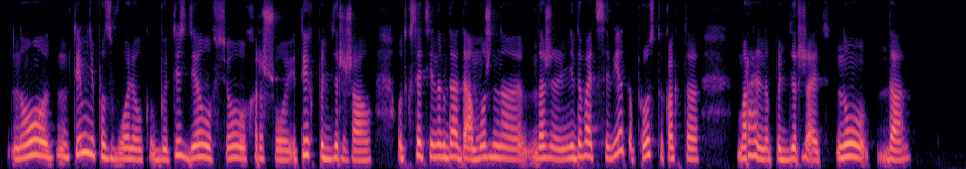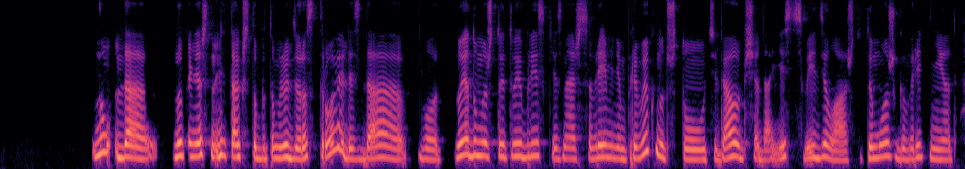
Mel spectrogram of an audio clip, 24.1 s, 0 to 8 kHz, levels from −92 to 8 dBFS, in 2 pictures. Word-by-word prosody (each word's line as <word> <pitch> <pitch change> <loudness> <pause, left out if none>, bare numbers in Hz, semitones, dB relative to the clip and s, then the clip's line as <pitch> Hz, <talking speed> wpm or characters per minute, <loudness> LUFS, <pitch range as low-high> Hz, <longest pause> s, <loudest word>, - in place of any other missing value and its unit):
но, 230 +4 +4
м, 220 - -1
ты 265 +4 -2
им 305 - +5
не 280 - +4
позволил, 190 -4 0
как - - -8
бы, 175 0 -1
ты 255 - -2
сделал 210 -2 +2
всё 195 +4 -1
хорошо, 185 -3 -3
и - - -3
ты 255 +9 +2
их 255 - -1
поддержал. 180 -5 -1 0.3
Вот, 200 - -2
кстати, 235 -2 +2
иногда, 220 0 +2
да, 185 - +2
можно 205 -1 0
даже 200 -2 -1
не 195 +3 +2
давать 225 +2 +1
совет, 240 +8 -1
а - - -3
просто 245 +9 -1
как-то 190 -2 -2 0.5
морально 195 -4 +1
поддержать. 180 -1 0 0.2
Ну 220 +1 +4
да. 185 -3 -1 1.9
Ну 275 +6 +4
да, 205 -3 +4 0.3
ну 235 +2 +6
конечно, 235 +1 +2
не 245 - +4
так, 220 -1 +2
чтобы 190 -3 -1
там 195 0 0
люди 200 -2 +5
расстроились, 210 - +1
да, 190 -1 -1 0.2
вот, 180 -5 -3
но 220 +2 +4
я 265 - +4
думаю, 245 -1 +3
что 230 0 -4
и - - +1
твои 230 +2 0
близкие, 230 -2 -3
знаешь, 190 -1 -6
со 195 - -7
временем 200 -2 0
привыкнут, 235 - 0
что 175 -1 -2
у 175 - 0
тебя 190 +5 -1
вообще, 220 -5 -1
да, 170 0 -5
есть 220 +5 -4
свои 210 - -3
дела, 205 -5 -1
что - - -24
ты 195 - +2
можешь 225 +2 0
говорить 185 +4 -4
нет. 175 -3 -3
205 Hz, 170 wpm, -22 LUFS, 185-225 Hz, 1.9 s, ну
